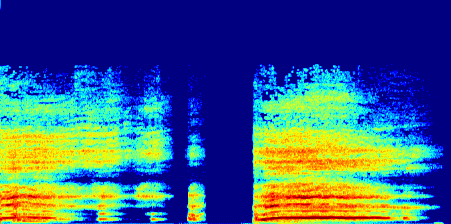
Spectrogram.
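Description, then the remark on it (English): Labored, strained breathing of a woman with a rare, severe pneumonia, with a voiced, moaning, whimper-like tone: a long groaning breath, a few short catches and gasps, then another long drawn-out moan. Fairly loud, with no talking. “And that was her trying to take all the breaths that she possibly could.”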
